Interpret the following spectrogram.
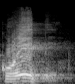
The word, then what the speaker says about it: cohete: sílaba la tercera palabra la palabra cohete acá como usted está notando la h tampoco tiene sonido la ola de forme un gato y aquí la palabra tiene tres sílabas por lo tanto lo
